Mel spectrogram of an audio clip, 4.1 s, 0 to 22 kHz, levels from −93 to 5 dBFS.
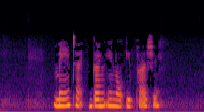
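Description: From 1.10 to 3.10 s the speech shifts abruptly to a lower-bitrate rendition of the adaptive stream, with nothing above 7.1 kHz and thicker codec artefacts, which fits a step down from about 96 to about 27 kbit/s AAC. Unlike a rebuffer, playback never pauses or leaves a gap.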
